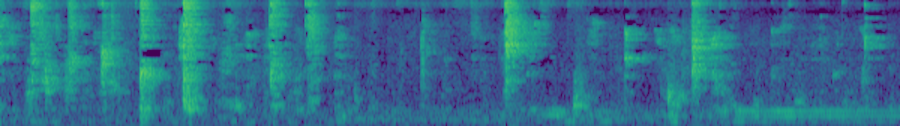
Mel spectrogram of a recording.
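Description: Eating by hand: wet chewing and lip smacking with sticky fufu squishing as it is pinched off, an irregular run of sharp mouth clicks and smacks, two or three a second.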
